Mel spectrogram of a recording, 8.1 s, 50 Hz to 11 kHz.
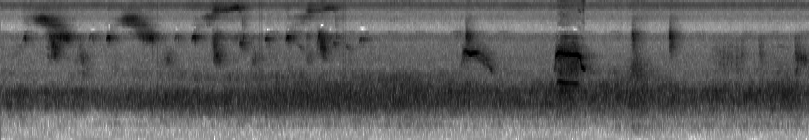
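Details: On 25 May 2022, in a common buzzard nest where the eldest chick is aggressive, soft high peeps fall in pitch over and over. One sharper, louder whistled call stands out near the end, all above a constant background drone.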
